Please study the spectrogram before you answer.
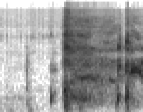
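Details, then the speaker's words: An adult woman with a lingering cough, who says she otherwise feels okay: two faint throat sounds lead into a loud, harsh cough burst with a rough, wet tail, then two quicker follow-up coughs. "I feel okay to go it's just this cough"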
